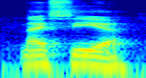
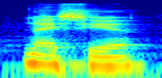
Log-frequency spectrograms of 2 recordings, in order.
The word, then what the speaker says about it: Nicaea: Nicaea. Or maybe... Really? Nicaea. It's Nicaea. It's... Wikipedia tell me. Nikai... Ni... I think the first A is silent.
